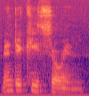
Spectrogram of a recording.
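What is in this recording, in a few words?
"Mentekithzoin", pronunciations; Fourth Way; Beelzebub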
